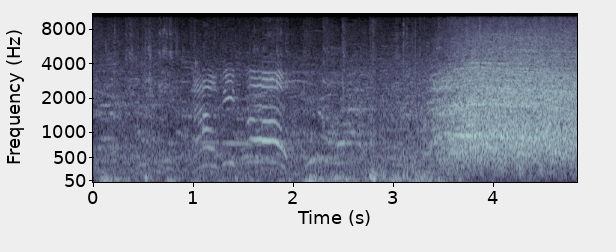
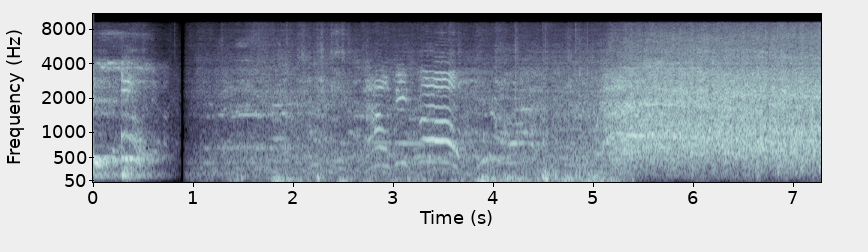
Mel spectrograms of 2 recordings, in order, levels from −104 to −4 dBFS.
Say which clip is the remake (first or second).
second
